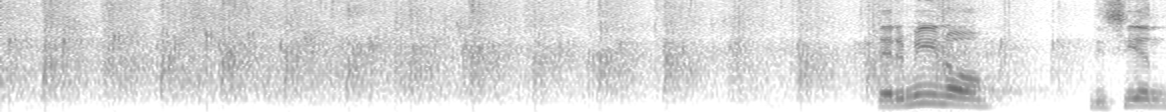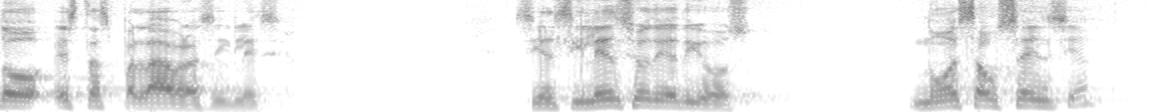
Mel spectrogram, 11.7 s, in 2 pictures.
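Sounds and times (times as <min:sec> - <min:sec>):
audience applause: 0:00.0 - 0:05.5
speech: 0:04.4 - 0:07.3, 0:08.4 - 0:09.7, 0:10.4 - 0:11.4.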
